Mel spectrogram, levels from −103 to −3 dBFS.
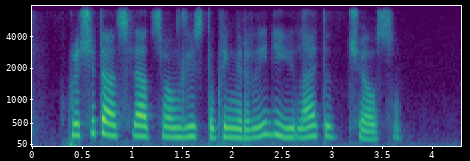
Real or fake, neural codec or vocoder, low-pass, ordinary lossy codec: fake; codec, 24 kHz, 0.9 kbps, WavTokenizer, large speech release; 7.2 kHz; Opus, 32 kbps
